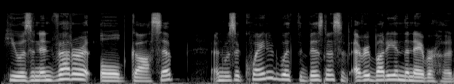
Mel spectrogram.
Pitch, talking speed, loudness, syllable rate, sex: 190 Hz, 225 wpm, -17 LUFS, 7.9 syllables/s, female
